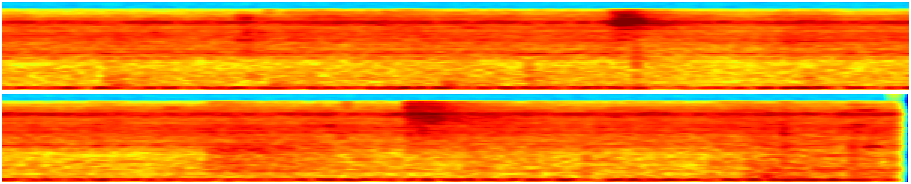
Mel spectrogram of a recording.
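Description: A steady low rumble with a hiss over it, starting abruptly and running on unchanged, like a sound cue played over a stage blackout. A few faint clicks sound over it.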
